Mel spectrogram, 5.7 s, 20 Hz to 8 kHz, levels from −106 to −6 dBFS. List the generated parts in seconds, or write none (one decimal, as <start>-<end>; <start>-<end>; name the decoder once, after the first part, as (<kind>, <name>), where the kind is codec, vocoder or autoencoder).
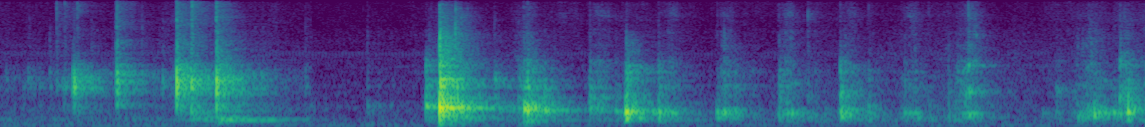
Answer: none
